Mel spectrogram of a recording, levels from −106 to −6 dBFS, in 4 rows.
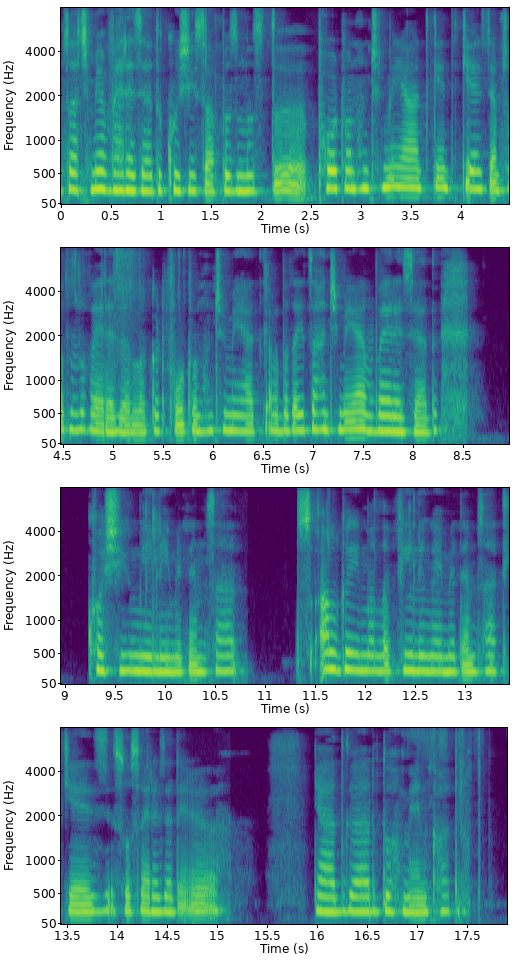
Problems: constant background noise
